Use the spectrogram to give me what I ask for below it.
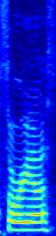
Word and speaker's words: Soria: I'm saying that correctly, right? – Yeah, Soria, either way.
